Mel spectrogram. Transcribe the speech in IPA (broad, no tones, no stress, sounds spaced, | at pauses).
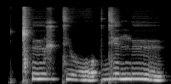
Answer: ǀʰ yː ʒ tʲ o̤ | dʲ e ŋ y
